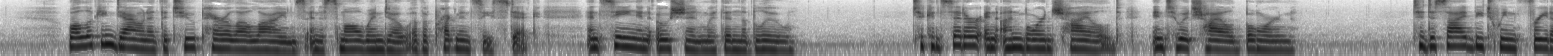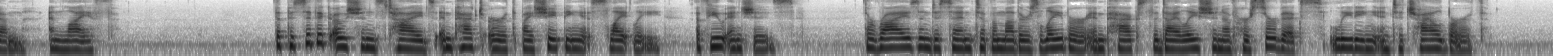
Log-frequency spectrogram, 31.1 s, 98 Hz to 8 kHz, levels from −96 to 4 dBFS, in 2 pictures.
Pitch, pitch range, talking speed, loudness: 180 Hz, 170-205 Hz, 130 wpm, -14 LUFS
